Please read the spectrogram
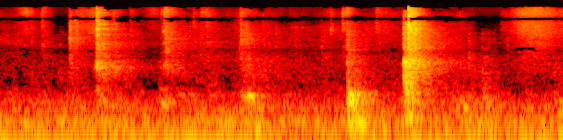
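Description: About five scattered knocks and thumps of objects being handled, the two loudest about two and a half and three seconds in.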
